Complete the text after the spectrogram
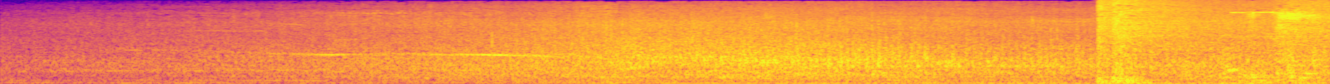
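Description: The air brakes of a bus going to Willowbank hiss loudly, a broad rushing release that swells over a few seconds, then a sharp burst of air near the end, with traffic rumble underneath.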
